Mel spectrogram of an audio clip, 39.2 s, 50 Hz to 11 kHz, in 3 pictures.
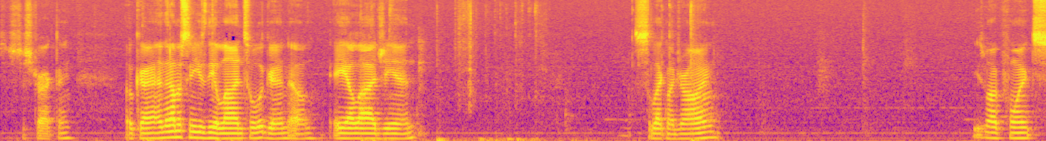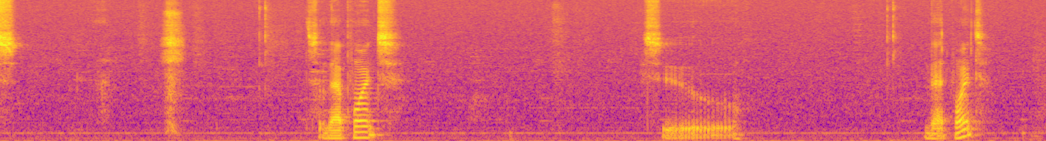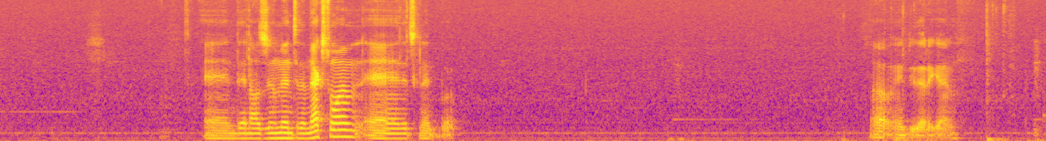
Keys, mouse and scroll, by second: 0.9 space, 2.4-3.1 typing, 4.1-6.7 typing, 5.2 Escape, 8.3 space, 34.2 Escape, 36.8-38.2 typing, 38.3 Return.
